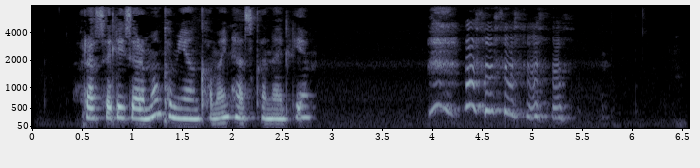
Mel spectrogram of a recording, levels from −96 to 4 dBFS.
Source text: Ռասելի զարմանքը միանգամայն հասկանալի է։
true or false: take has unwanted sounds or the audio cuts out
true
